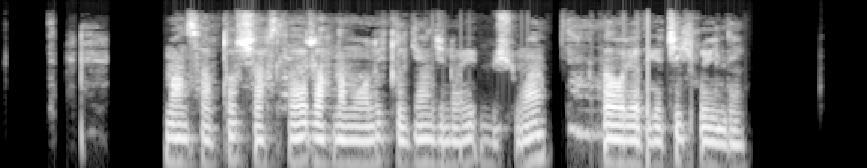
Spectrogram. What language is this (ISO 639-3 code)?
uzb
